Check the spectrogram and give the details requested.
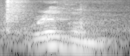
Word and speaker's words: rhythm: Rhythm. I forgot to spell rhythm. How you spell rhythm? No. Rhythm. I always get these two mixed up for some reason. It's the H is silent.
